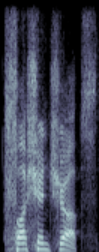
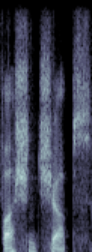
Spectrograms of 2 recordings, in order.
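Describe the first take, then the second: First: Very slow, higher American take on Kiwi words; bland American accent. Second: Slow Kiwi "fush and chups", sounding it out; attempted New Zealand accent. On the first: Joking after the lesson, failed New Zealand in American accent. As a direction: draw out the words in plain American. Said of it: "in a bland American accent". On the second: Trying the co-host's lesson, New Zealand accent. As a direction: slowly test the New Zealand vowels. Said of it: "you want to speak New Ze". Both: Shown as a demonstration.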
